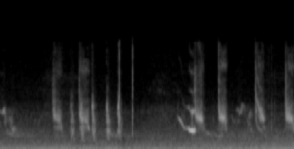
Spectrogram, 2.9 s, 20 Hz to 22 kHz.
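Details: Sparrows at a Tenmangū shrine on 1 March 2020, giving short, bright chirps scattered through the moment, some soft and some sharper, over a low steady background hum.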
